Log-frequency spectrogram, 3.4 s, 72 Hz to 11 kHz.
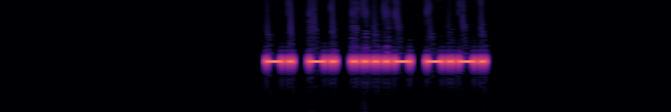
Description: Morse code, heard as a keyed tone, about 46 wpm, 700 Hz. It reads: NN4C
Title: USA Call Signs - 4 Characters - Repeated 3x - 45wpm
